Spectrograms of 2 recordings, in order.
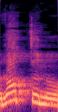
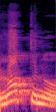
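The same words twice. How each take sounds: The two takes are said the same way.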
